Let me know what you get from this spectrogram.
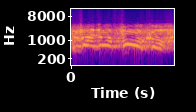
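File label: Italian on fire mood med, speech; War Thunder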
